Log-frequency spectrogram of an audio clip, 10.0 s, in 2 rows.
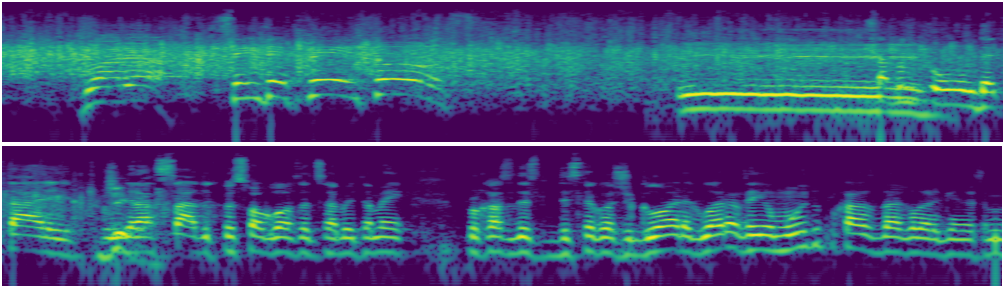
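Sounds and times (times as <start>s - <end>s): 
steady audience applause: 0.0s - 6.0s
speech: 0.4s - 2.4s, 3.4s - 10.0s.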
